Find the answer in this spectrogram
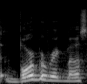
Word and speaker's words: Borborygmos: now laugh at yourself and know that it's borborygmos and fibblefip because that card is hilarious Corruption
